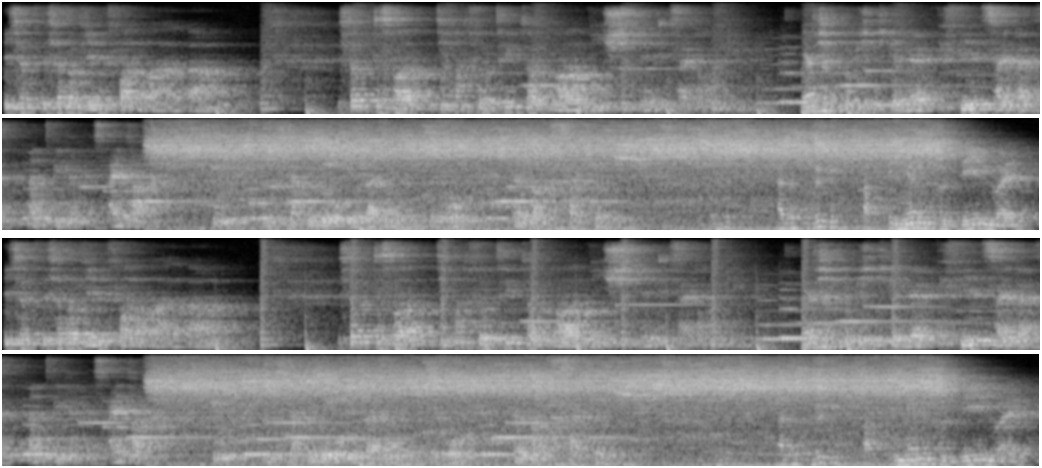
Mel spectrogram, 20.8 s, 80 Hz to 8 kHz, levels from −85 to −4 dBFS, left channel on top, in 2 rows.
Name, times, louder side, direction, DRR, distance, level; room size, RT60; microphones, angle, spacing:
voice 1, 0.0-7.5 7.8-12.0 12.5-16.6, equal, 10° left, -6 dB, 0.7 m, -24 dB
sound 1, 2.1-2.3 2.6-2.7 3.0-3.2 3.5-3.6 3.9-4.1 4.4-4.5 4.8-5.0 5.3-5.4 5.7-5.9 6.2-6.3 6.6-6.8 7.1-7.2 7.5-8.1 8.4-8.6 8.9-9.0, right 3 dB, 60° right, 0.3 m, -30 dB
sound 2, 4.7-14.6 15.1-18.5 18.8-19.3, right 3 dB, 85° right, 0.7 m, -32 dB
voice 2, 8.0-8.3 17.5-20.6, left 2 dB, 75° left, 1 dB, 0.4 m, -24 dB
sound 3, 11.8-19.8, equal, 35° left, 1.1 m, -16 dB
4.4 x 2.5 x 2.9 m, 1.5 s
head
